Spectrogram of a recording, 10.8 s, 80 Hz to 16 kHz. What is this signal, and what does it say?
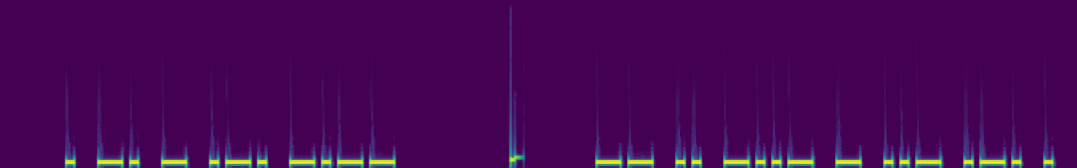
Morse code, heard as a keyed tone, about 15 wpm, 700 Hz. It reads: ENTRY MIXTURE
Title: Sentences from Top 1500 Words - New Word Drill Alt - 15wpm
